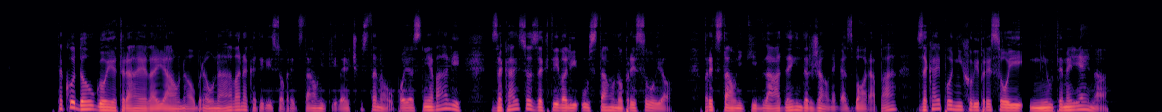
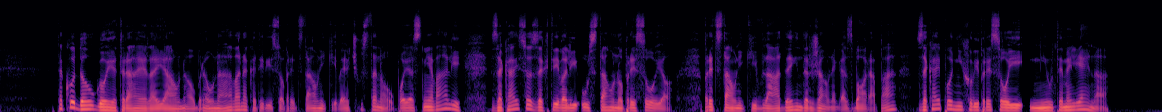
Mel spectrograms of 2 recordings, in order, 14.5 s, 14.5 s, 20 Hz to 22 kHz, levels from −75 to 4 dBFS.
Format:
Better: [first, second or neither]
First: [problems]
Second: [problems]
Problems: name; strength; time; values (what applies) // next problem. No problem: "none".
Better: second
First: noise reduction (neural mask model DeepFilterNet 3)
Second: none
